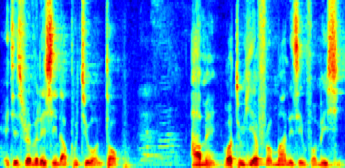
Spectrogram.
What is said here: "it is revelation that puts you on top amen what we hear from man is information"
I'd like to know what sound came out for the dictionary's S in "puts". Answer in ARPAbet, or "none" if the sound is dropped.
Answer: none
